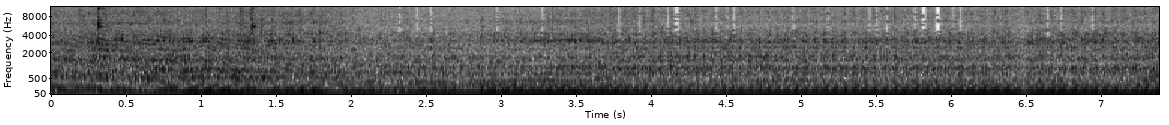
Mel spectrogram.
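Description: Range Rover Classic engine idling steadily.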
